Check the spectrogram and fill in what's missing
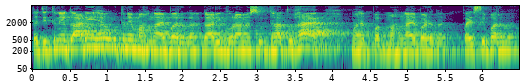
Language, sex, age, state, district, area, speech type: Hindi, female, 60+, Bihar, Samastipur, rural, spontaneous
